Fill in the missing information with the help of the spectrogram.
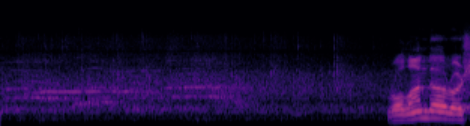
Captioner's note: audience applauding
